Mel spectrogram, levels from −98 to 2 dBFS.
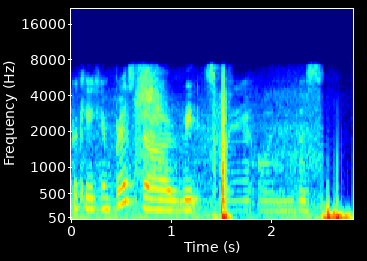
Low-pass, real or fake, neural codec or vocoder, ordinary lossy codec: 7.2 kHz; fake; vocoder, 44.1 kHz, 128 mel bands every 256 samples, BigVGAN v2; none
